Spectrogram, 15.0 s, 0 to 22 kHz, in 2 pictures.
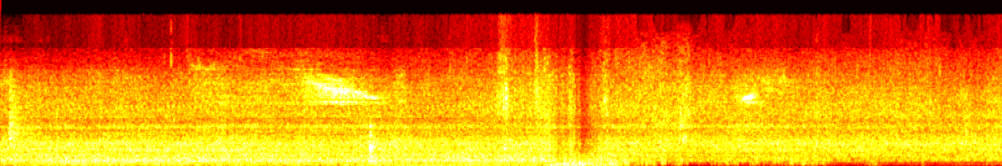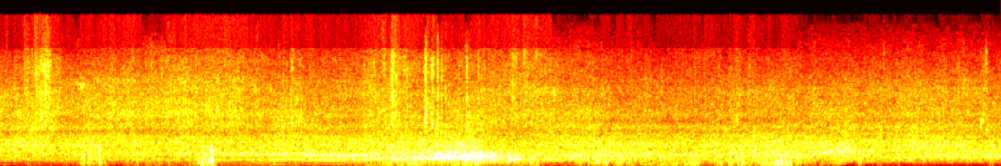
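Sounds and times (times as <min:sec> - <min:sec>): vehicle passing close: 0:00.0 - 0:05.0, 0:08.2 - 0:13.4
traffic noise: 0:00.0 - 0:15.0.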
